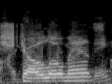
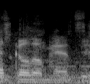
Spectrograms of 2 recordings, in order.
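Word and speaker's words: Scholomance: literally pronounced as Sholomance on the server I played on in vanilla. Yeah, but it's called Skolomance in the Blizzard lore.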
